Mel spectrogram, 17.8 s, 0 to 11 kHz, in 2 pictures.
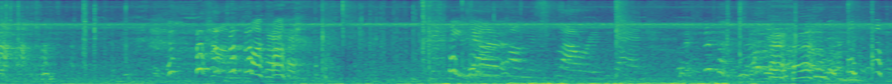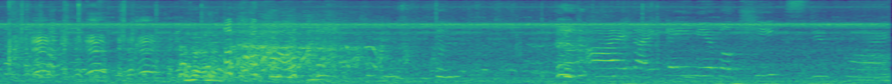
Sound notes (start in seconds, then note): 7.4 audience laughs; 9.4 Bottom laughs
